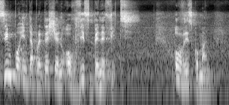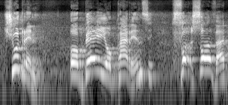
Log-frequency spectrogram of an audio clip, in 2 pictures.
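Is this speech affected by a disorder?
No.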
